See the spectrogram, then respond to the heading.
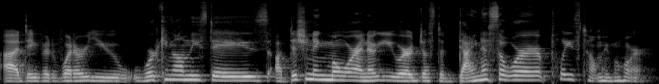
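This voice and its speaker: A woman's voice: lowish voice, normal speed, darkish tone. A woman co-hosting a podcast in a conversational interview style, chatty and thinking aloud. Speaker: podcast co-host.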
